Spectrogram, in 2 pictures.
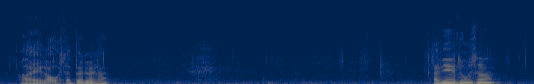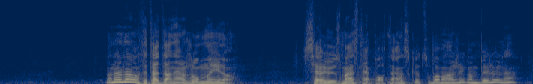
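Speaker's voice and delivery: heavily sarcastic, needling, mocking tone. Speaker tells an audience about a dying man offered a cure, in a sarcastic voice. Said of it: "Lisez un petit peu le sarcasme dans ma voix".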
